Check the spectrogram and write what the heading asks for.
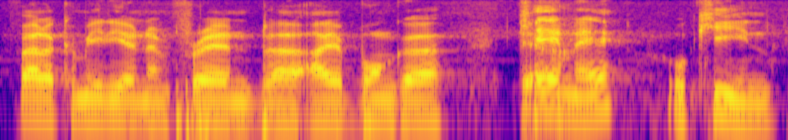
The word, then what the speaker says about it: Ayabonga Kene: joined by uh fellow comedian and friend uh aya bonga okeen how is it pronounced you however talk no how is the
